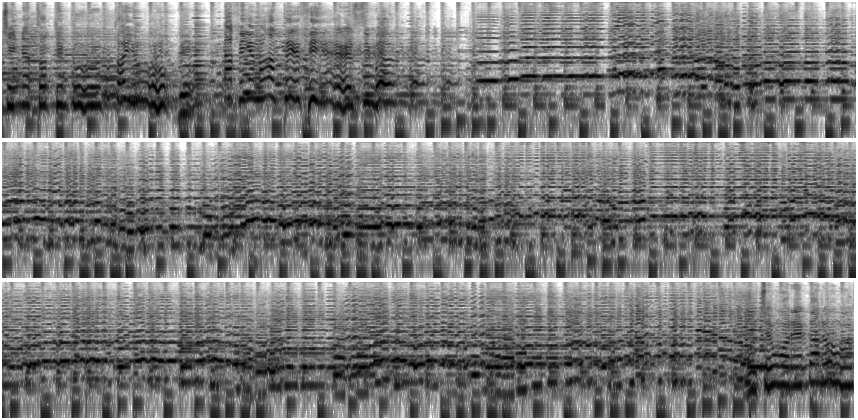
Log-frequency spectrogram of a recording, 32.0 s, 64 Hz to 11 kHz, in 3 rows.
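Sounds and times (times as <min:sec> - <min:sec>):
accordion playing fast melody: 0:00.0 - 0:32.0
steady beat: 0:11.4 - 0:31.2.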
